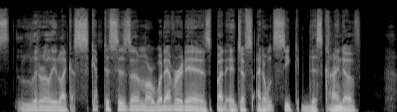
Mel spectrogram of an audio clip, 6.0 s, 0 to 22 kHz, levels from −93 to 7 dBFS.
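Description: Two devices likely running on separate clocks, drifting apart by roughly 700 ppm, cause clock drift buffer slips: about every 1.49 s, from 1.56 s to 4.55 s, a short block of around fifty samples is dropped or repeated, heard as three regular clicks in the speech.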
